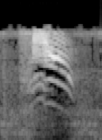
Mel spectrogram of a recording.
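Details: Short, high-pitched meow from a domestic cat, loud and close, a single bright harmonic call sliding downward over about half a second.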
